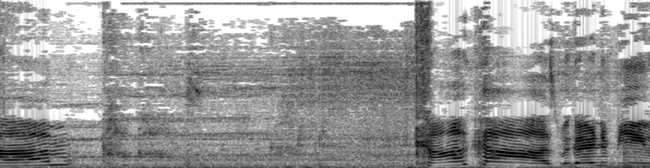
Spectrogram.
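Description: A woman talking in a high, sing-song voice inside a car cabin, with a pause in the middle where only a low steady hum is heard.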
